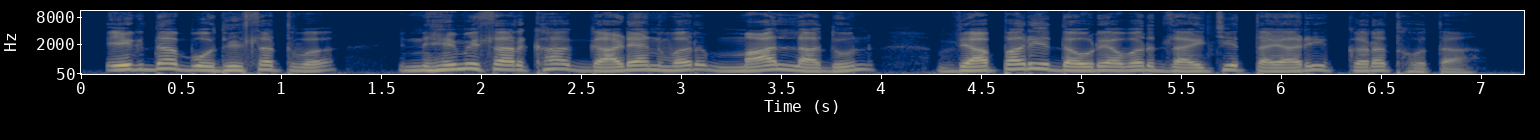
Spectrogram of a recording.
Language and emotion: Marathi, neutral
